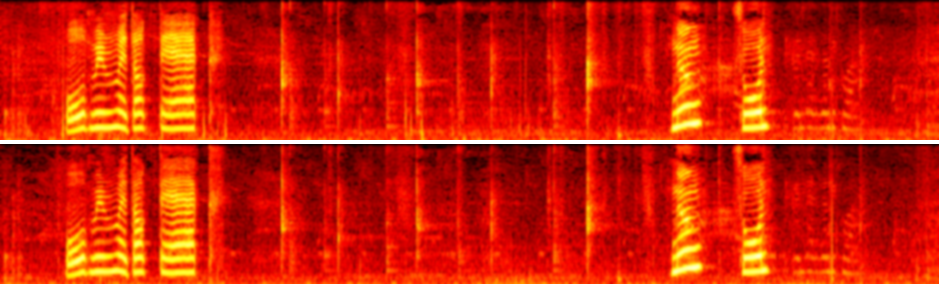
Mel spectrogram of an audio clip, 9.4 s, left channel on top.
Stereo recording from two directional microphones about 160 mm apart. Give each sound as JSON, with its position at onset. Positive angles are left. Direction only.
{"t": 0.6, "sound": "speech", "side_deg": -20}
{"t": 6.7, "sound": "speech", "side_deg": -15}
